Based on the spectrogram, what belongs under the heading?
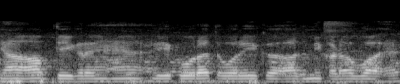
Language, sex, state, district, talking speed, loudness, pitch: Hindi, male, Haryana, Rohtak, 195 wpm, -17 LUFS, 135 Hz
